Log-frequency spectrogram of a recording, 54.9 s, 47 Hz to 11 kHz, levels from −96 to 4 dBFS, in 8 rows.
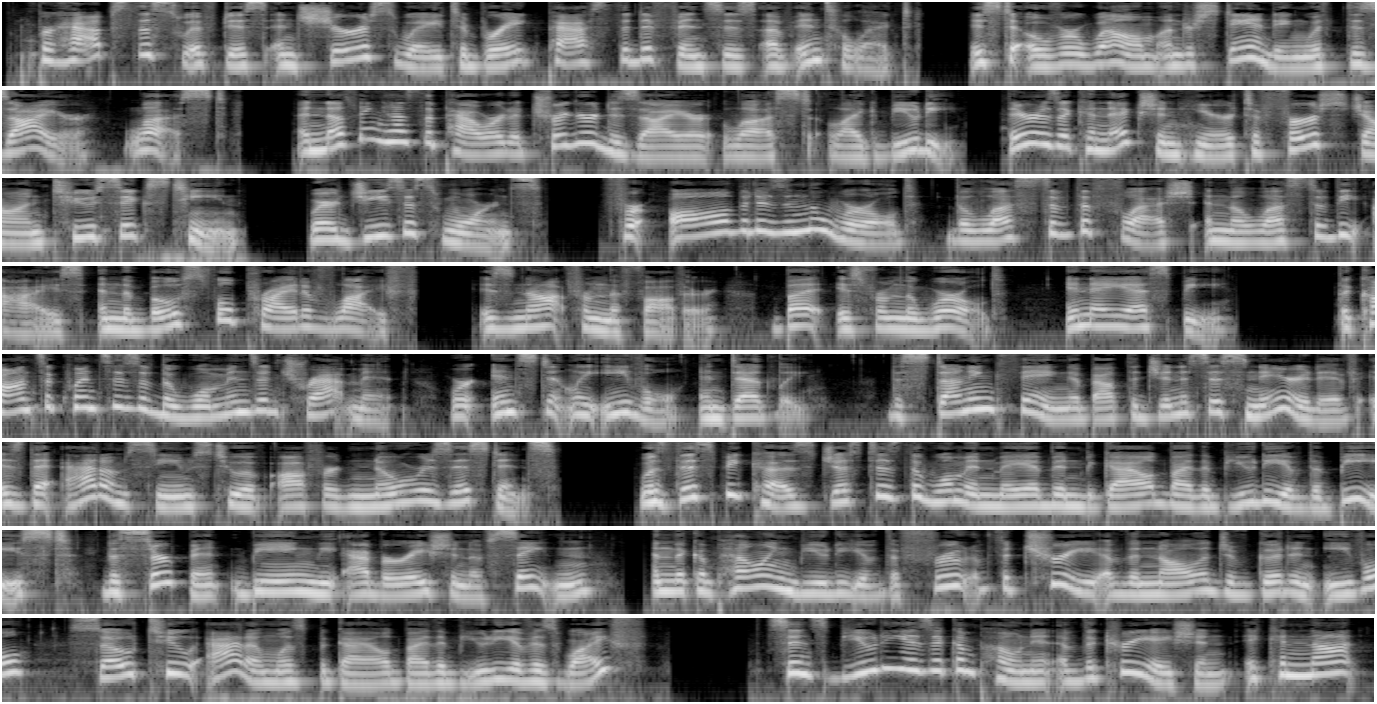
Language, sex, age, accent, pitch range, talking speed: English, female, 30-49, American, 175-260 Hz, 180 wpm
